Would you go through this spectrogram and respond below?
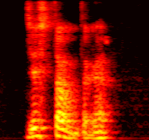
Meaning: third-person singular conditional of distordre
- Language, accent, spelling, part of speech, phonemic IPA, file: French, Canada, distordrait, verb, /dis.tɔʁ.dʁɛ/, LL-Q150 (fra)-distordrait.wav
